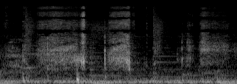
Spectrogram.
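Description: Yellow plastic squeegee scraping across handmade paper freshly glued onto a wooden panel, a few short strokes in the first second and a half, pressing the paper down and working out an air bubble.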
